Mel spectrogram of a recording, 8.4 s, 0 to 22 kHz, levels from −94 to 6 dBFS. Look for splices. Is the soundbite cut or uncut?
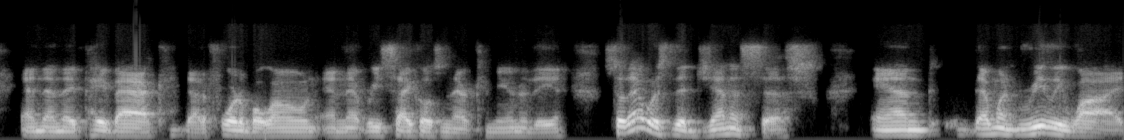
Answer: uncut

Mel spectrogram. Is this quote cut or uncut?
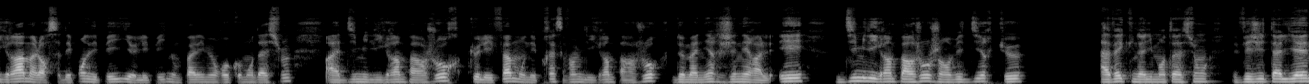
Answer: cut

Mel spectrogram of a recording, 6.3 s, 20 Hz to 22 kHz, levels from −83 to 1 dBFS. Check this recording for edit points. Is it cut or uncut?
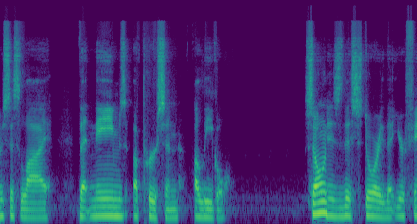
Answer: cut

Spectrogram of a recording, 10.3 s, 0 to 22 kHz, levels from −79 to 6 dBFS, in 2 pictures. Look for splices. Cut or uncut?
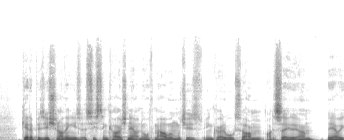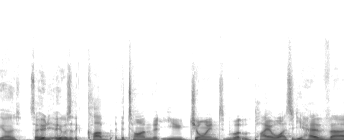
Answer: cut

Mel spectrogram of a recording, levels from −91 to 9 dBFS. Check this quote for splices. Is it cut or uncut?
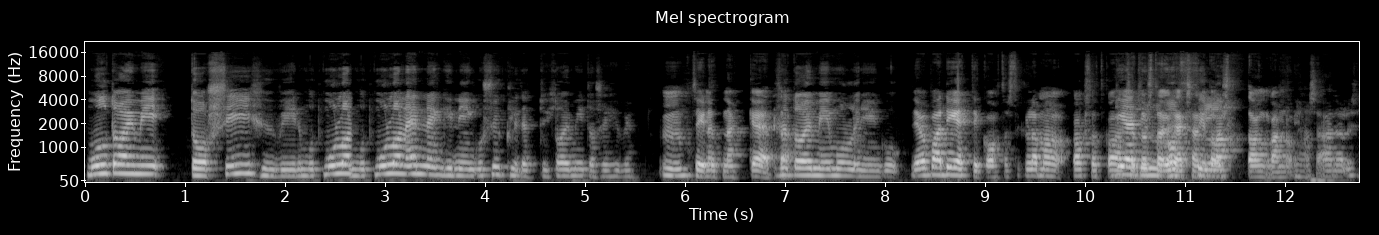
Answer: cut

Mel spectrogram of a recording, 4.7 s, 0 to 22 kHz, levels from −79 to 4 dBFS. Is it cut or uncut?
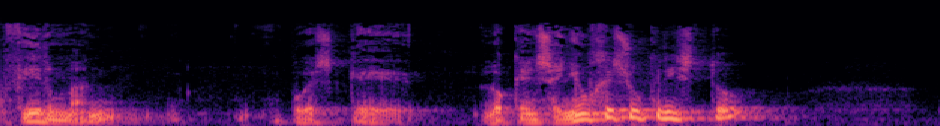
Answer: uncut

